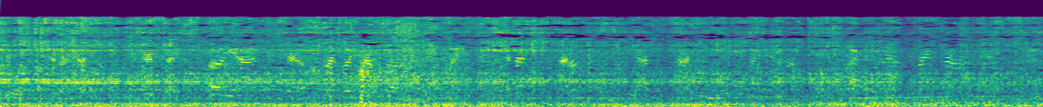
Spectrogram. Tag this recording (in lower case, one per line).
speech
